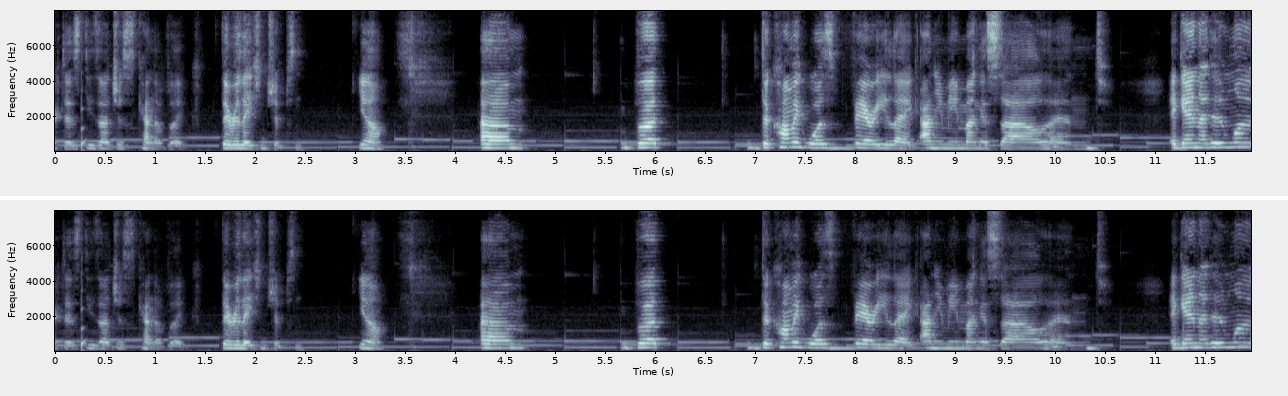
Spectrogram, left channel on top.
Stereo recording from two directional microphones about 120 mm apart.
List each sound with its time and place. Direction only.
0.3 s speech: 50° left (ahead or behind)
5.8 s speech: 50° left (ahead or behind)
